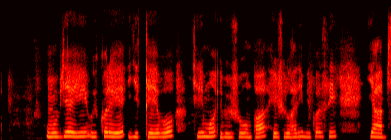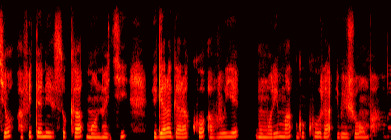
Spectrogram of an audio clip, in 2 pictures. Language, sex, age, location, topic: Kinyarwanda, female, 18-24, Huye, health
